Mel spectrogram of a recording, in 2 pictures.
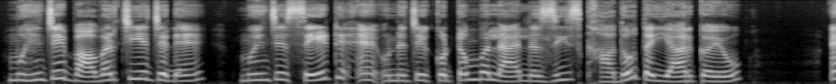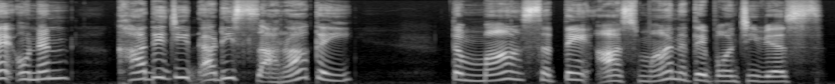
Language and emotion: Sindhi, happy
